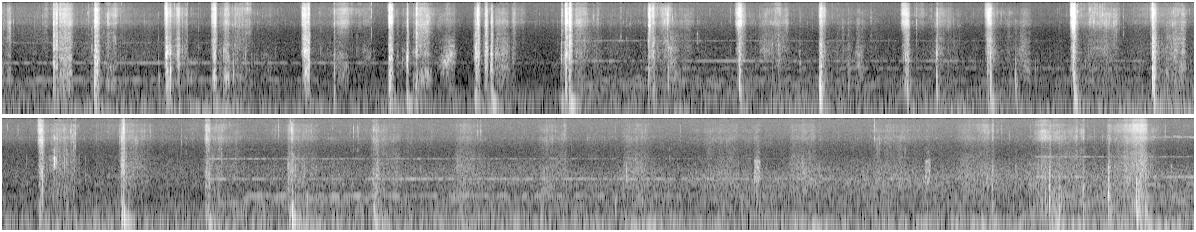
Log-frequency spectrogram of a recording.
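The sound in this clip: Footsteps walking at a steady pace, many crisp, short steps continuing throughout, with a faint steady hum beneath.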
